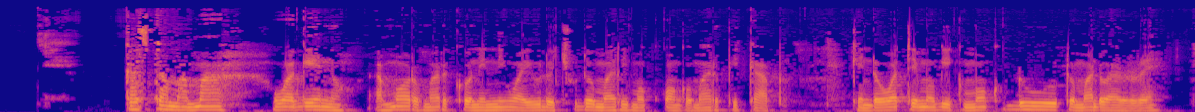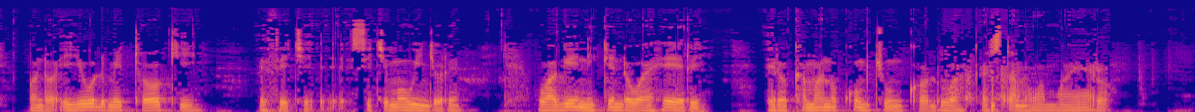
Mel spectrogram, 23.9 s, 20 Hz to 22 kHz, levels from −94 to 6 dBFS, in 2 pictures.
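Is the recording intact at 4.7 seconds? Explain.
No, AAC compression runs throughout, including 4.7 s: likely a low-bitrate AAC-LC encode, about 32 kbps, with nothing above 16.6 kHz, leaving the speech dull, smeared and fizzy on sibilants.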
